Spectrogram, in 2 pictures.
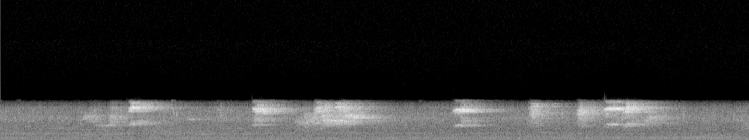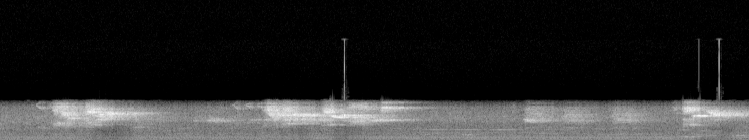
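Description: A small bird chirping in short, high, irregular bursts about once a second, over a steady low hum.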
